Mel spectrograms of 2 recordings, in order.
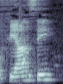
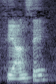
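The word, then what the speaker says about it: fiancé: सो फियांसे या फिर अलग अलग करेंगे, फीमेल के लिए फियांसी और मेल के लिए फियांसे।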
